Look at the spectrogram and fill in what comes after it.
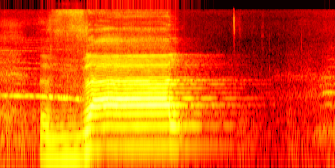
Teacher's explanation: ذال، زبان کی نوک کو اوپر والے دانت سے ٹچ کر کے پڑھیں گے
